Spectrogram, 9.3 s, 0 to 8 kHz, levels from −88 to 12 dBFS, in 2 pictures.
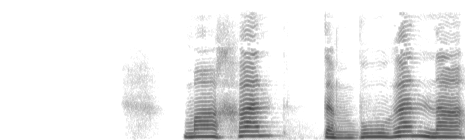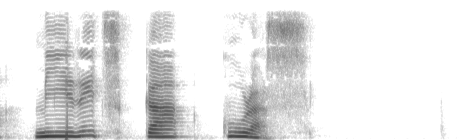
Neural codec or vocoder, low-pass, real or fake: none; 7.2 kHz; real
